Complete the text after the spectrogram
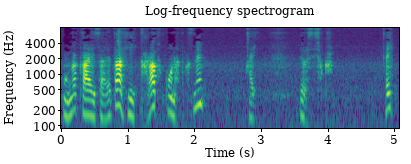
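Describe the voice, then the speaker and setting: Woman, English exam tutor, chatty, bright tone, lowish pitch. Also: lively intonation, a little hiss or hum. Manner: chatty, many fillers, reads English slowly. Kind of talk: explaining an English reading test.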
